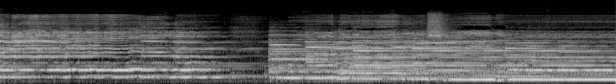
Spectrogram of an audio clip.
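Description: A woman sings a Lithuanian folk song, accompanied by an electronic carillon keyboard sounding bell tones. A held note gives way to a short dip about two and a half seconds in, then a new phrase that steps down in pitch.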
